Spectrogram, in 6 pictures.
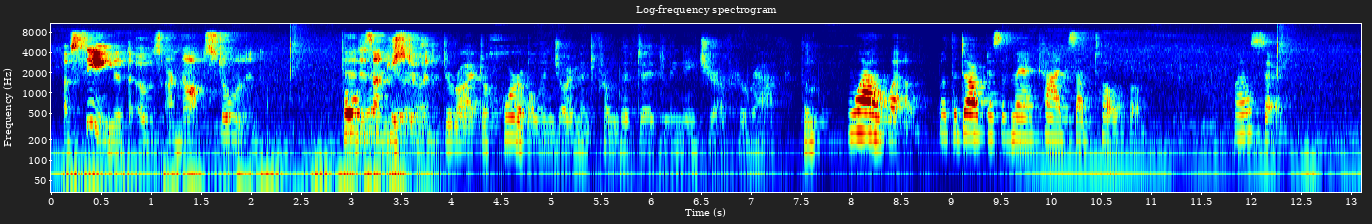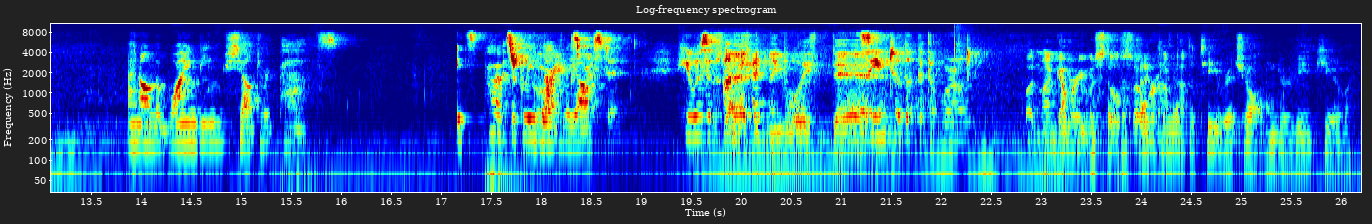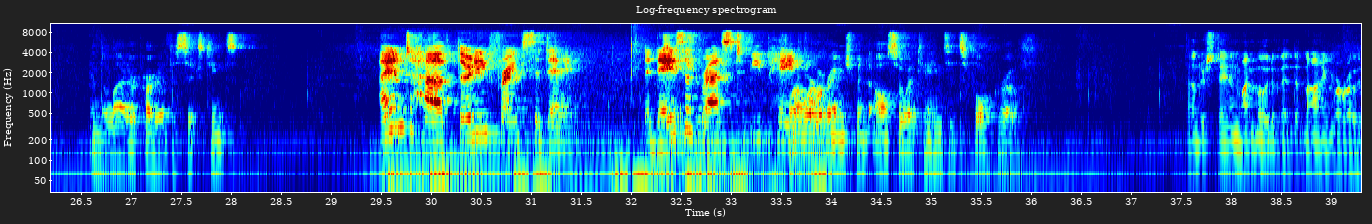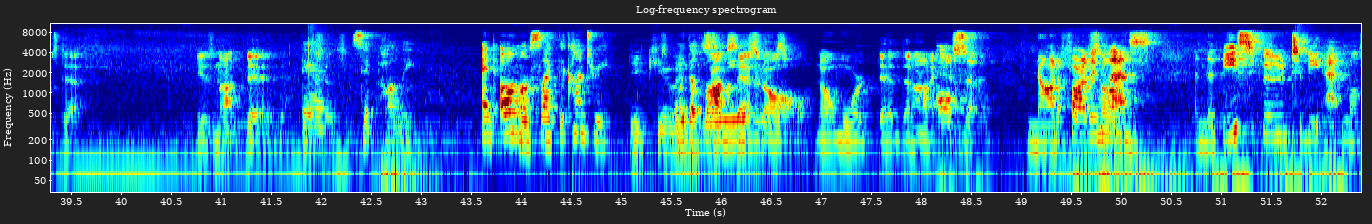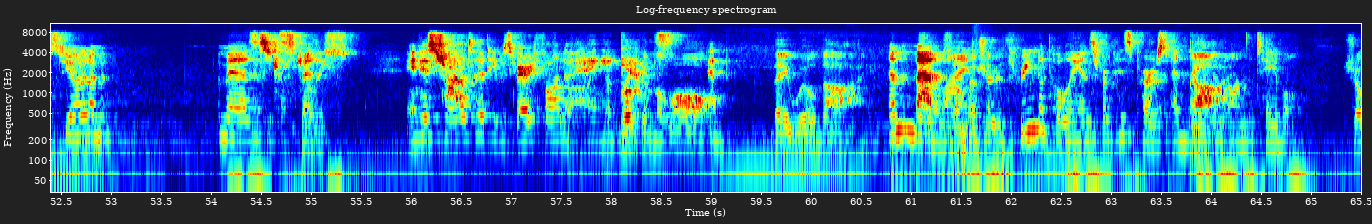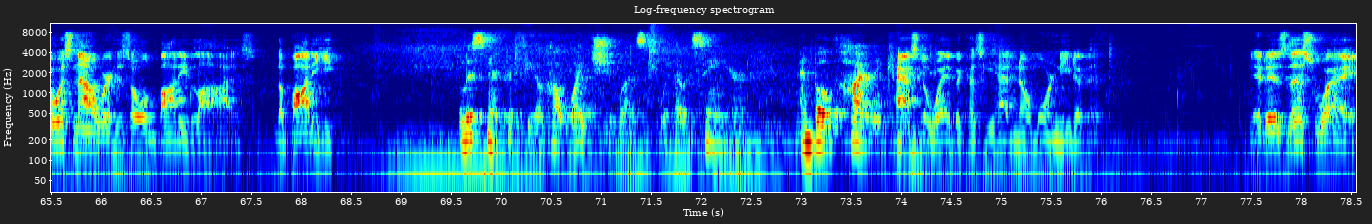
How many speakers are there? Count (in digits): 7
